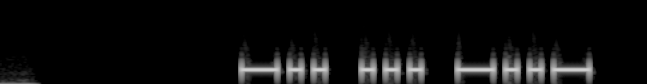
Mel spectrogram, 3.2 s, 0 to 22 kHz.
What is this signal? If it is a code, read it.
Morse code, heard as a keyed tone, about 20 wpm, 700 Hz. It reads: DSX
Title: USA Call Sign Postfixes - 3 Letters 20wpm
